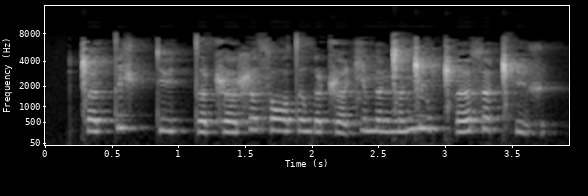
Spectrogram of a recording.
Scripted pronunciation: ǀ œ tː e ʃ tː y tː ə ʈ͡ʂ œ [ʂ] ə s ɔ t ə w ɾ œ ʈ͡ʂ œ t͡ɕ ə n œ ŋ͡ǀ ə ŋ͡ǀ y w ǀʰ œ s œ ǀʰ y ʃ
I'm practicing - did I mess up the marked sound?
no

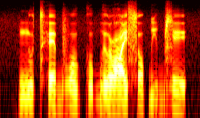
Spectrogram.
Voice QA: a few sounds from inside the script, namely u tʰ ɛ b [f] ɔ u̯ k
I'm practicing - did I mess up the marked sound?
yes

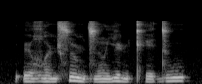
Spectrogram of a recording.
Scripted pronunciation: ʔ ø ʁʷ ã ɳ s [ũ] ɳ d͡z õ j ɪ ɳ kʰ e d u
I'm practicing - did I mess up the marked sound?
no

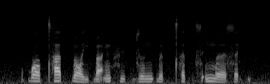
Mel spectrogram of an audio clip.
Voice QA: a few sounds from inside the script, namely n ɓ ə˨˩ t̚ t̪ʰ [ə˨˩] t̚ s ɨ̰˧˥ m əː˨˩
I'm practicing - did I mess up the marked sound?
yes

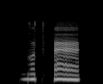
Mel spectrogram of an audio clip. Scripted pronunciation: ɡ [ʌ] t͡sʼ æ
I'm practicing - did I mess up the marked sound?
no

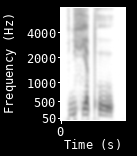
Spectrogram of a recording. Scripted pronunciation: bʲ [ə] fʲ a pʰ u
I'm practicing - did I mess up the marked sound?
no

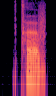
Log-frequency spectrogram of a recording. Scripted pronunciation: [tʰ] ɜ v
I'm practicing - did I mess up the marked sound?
no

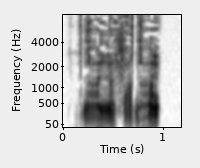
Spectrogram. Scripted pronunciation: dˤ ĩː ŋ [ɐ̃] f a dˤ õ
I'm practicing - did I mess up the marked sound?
no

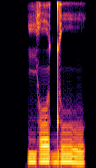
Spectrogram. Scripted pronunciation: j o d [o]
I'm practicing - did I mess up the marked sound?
yes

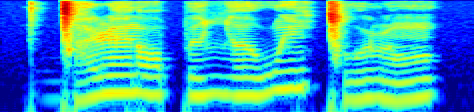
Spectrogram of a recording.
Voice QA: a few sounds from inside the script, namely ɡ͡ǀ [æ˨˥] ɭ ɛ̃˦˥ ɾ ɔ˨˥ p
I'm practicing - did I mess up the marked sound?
yes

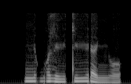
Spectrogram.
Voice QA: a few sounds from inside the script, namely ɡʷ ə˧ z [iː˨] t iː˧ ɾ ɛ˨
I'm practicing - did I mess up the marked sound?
no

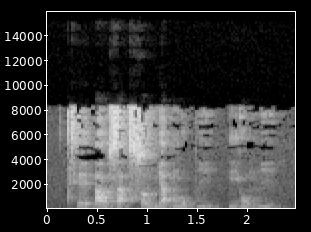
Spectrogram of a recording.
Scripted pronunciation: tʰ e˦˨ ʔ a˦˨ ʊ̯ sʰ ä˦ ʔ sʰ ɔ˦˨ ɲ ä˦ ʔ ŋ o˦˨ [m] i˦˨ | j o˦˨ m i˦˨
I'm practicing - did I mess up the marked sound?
yes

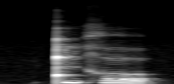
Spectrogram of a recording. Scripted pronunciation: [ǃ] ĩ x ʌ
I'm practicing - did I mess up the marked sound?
no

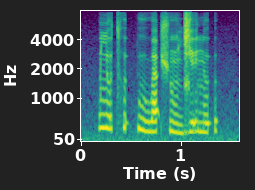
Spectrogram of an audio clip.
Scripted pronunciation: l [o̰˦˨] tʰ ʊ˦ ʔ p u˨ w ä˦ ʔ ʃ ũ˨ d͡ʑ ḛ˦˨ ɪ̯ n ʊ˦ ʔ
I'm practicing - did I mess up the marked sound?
no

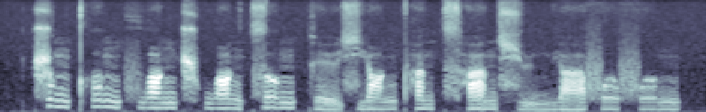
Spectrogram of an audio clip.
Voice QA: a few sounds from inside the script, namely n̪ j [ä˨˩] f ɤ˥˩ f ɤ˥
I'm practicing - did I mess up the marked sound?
yes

